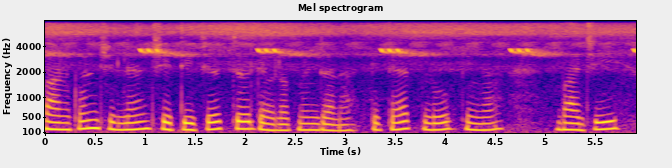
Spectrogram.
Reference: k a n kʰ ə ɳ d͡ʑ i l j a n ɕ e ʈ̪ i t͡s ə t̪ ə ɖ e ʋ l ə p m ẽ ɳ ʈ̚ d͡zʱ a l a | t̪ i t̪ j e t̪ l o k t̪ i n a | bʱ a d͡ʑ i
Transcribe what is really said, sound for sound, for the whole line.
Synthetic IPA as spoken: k a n k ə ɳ d͡ʑ i l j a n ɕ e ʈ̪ i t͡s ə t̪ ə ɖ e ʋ l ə p m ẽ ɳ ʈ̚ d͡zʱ a l a | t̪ i t̪ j a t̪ l o k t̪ i n a | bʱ a d͡ʑ i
